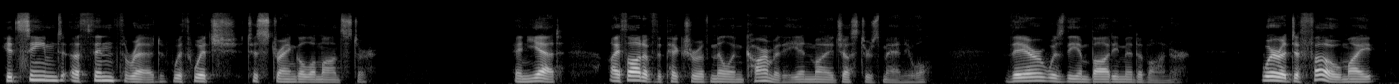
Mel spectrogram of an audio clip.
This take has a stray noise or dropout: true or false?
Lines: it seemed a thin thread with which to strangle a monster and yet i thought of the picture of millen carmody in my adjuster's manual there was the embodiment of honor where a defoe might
false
